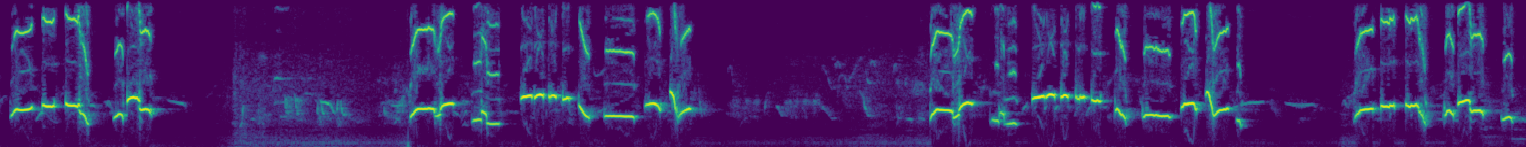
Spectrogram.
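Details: Oriental magpie-robin in ngeplong song on a morning, played to set silent birds singing: bursts of bright warbled whistles with quick up-and-down slurs, repeated in phrases about every three seconds, with a short rumbling noise between the first two.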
